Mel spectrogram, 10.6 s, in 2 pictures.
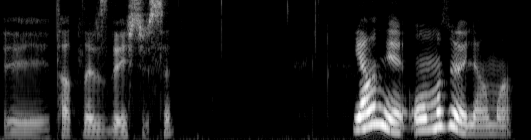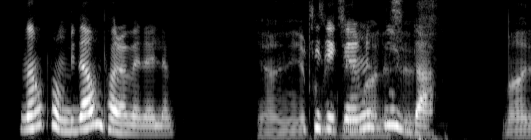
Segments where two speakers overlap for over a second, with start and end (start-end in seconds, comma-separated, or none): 8.3-9.7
